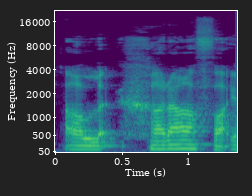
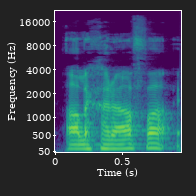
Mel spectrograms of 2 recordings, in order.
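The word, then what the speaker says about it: Al-Gharafa: Han kom att spela för tre qatariska klubbar i form av Al-Sad, Al-Rayan och Al-Sharafa. Jag tror man uttalar det sistnämnda så. Det stavas G-H-A-R-A-F-A. Hans kontrakt med Al-Sharafa,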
